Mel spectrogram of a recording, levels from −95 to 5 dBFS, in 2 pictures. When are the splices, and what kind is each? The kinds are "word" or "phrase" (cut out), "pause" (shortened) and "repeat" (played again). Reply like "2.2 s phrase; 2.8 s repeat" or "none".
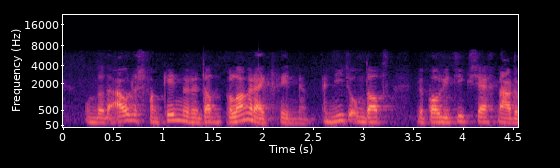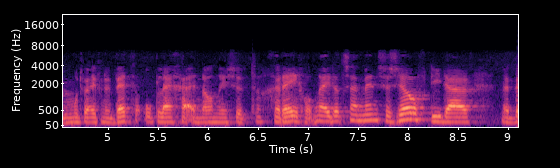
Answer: none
